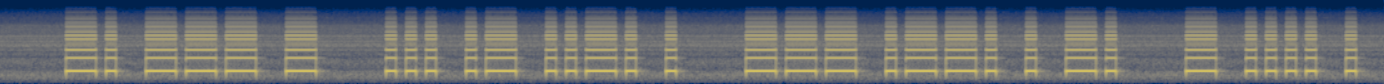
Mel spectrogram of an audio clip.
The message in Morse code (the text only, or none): NOT SAFE OPEN THE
